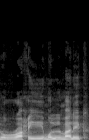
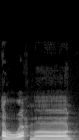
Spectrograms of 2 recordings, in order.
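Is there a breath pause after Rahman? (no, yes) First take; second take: no; yes. First: The names run together without a breath. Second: A breath pause comes after Rahman.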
